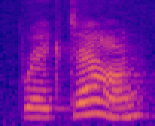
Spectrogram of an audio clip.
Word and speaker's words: break down: With phrasal verbs, we stress the second element, which is usually a preposition. So we say, pick up. Break down, we say, break down, emphasizing the second element.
